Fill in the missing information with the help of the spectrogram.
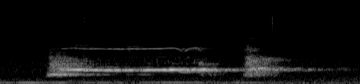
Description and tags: Dog howl 03
A dog howling in the distance at night. (Slightly spooky!)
